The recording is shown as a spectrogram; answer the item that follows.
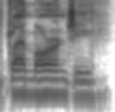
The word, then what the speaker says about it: Glenmorangie: Glenmorangie's, I mean, not just with the name Glenmorangie rhyming with orangey.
